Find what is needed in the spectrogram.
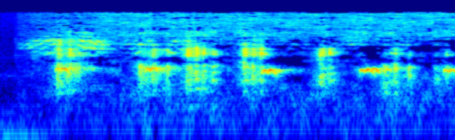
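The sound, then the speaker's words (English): Northern pintail duck (Koloa Mapu), one of Hawaii's most common migratory ducks, calls: a rapid series of about eight short, nasal, mid-pitched notes in an uneven rhythm, moderately loud with no voices present. “Today we've got the call of one of Hawaii's most common migratory ducks.”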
